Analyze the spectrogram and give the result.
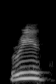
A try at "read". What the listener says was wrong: Read, right? You read something.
